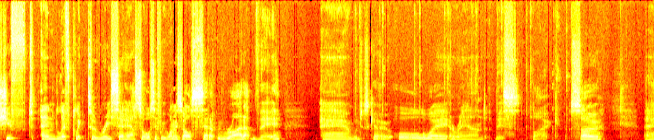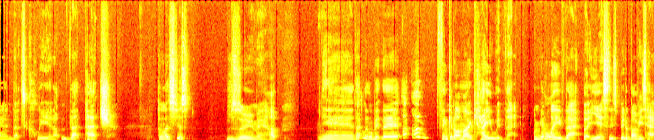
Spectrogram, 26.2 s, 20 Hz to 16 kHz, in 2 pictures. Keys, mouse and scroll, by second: 3.9 shift+click, 7.1 click, 7.6 click, 8.3 click, 8.9 click, 9.4 click, 9.9 click, 10.5 click, 11.0 click, 11.3 right click, 14.9 click, 16.6 click, 17.6-18.0 scroll down 2, 25.1-25.7 scroll up 1.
